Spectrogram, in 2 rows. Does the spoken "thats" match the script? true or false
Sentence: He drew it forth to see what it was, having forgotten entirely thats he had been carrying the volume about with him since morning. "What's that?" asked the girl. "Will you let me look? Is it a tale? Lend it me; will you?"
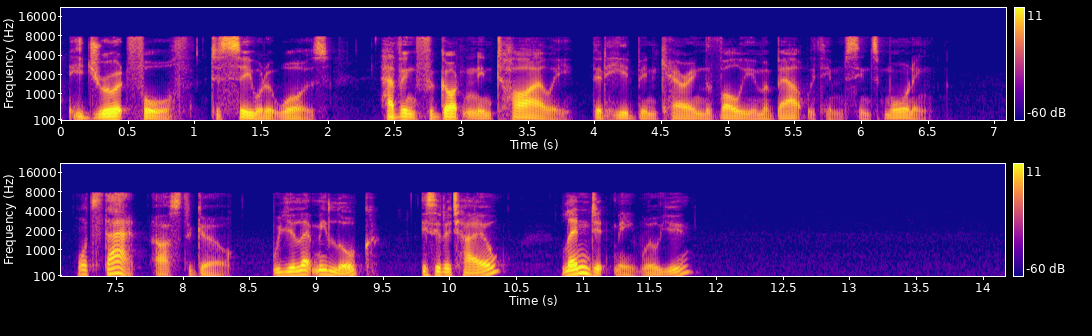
false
